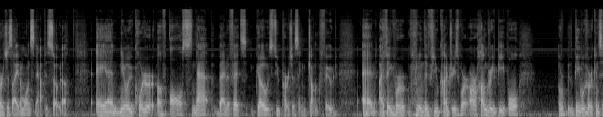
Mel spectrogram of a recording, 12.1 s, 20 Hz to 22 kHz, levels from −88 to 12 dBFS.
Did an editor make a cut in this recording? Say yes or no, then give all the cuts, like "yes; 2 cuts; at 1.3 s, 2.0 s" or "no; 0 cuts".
no; 0 cuts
